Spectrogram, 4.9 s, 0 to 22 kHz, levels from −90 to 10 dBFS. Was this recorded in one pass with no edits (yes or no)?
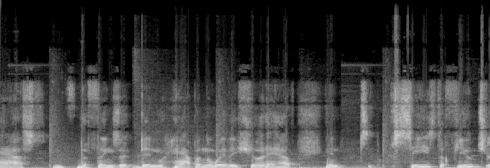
yes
